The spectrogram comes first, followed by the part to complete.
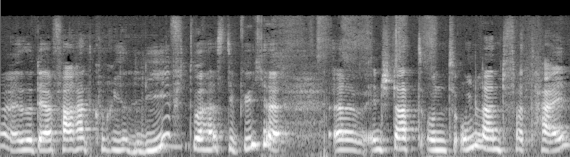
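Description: Very slow speech against noticeable background noise. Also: woman, fairly high pitch for a woman, ordinary pitch variation. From Bavaria, Munich. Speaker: podcast host and coach. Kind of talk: casual interview. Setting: on a couch in a bookshop.

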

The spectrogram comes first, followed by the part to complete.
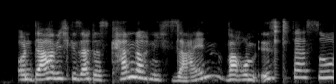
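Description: Very wide pitch swings run through the woman's speech. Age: 20s. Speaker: social media professional. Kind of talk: interview. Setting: video call. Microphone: poor sound quality via video call.

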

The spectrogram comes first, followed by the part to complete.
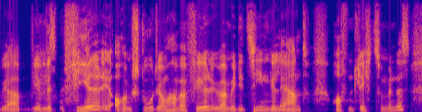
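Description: With a dry, close sound and no echo, a man with an ordinary speaking voice talks at a moderate pace using lively intonation. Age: 40s. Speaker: physician and medical association board member. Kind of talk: interview.

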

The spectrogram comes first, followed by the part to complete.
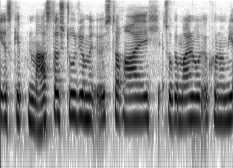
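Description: A woman talks in a plain, everyday voice. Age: 50s. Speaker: organisational development consultant. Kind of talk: interview.

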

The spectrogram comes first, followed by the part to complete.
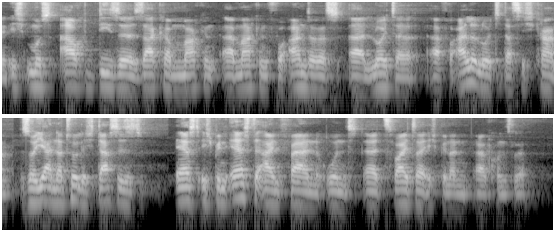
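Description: A man with an English accent at a moderate pace. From London, England (born in Zimbabwe). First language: English (speaking German). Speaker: singer. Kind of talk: casual interview. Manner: halting, searching for German words.

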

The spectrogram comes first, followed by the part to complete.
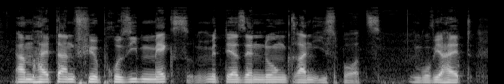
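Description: A man's fairly even intonation comes across in a dry, close sound with no echo. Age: 30s. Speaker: TV presenter. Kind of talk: casual chat. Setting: inn.

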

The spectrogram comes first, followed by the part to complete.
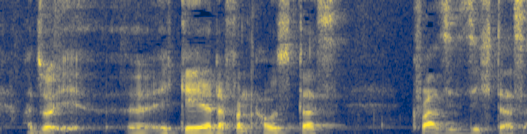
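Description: A man's fairly even intonation comes through audible room echo and clear background noise. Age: 50s. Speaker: professor. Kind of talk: interview. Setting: institute office.

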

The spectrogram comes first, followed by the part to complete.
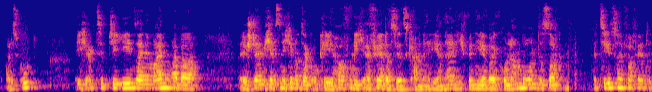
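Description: Over noticeable background noise and audible room echo, a man with a fairly high pitch speaks very fast with fairly even intonation. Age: 30s. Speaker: professional poker player. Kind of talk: casual interview chat. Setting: in person, sitting face to face.

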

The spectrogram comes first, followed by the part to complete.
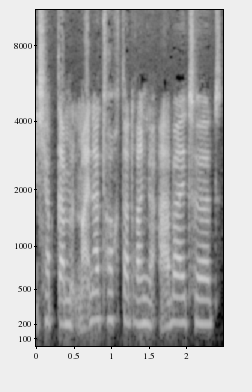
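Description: Delivery runs fairly slowly. There is a somewhat breathy quality to the voice. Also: woman. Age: 30s. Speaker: attachment parenting blogger and mother. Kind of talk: interview.

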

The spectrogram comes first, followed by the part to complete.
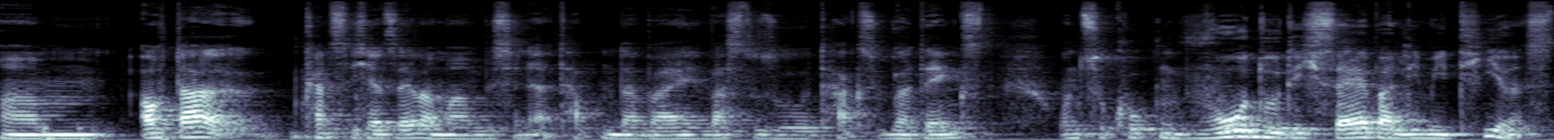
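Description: A man with a fairly low pitch and fairly even intonation speaks at a moderate pace amid noticeable background noise and audible room echo. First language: bilingual German and Romanian (speaking German). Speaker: podcast host. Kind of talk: casual interview.

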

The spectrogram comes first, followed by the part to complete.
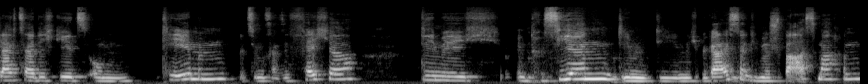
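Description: A woman's very slow speech, medium in pitch, dark and mellow in tone, with very wide pitch swings. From Pforzheim, Baden-Württemberg. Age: 30s. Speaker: trainee teacher. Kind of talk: interview.

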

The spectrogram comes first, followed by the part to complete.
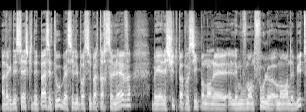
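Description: A man rattles along very fast, his pitch varying in an ordinary way. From Belgium. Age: 20s. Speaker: journalist. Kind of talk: casual chat.

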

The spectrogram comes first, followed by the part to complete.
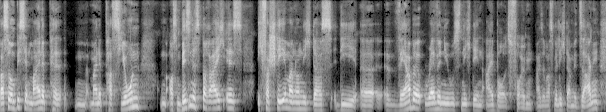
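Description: A man speaks at a fairly slow pace in a fairly high pitch, his dark, mellow tone carried by lively intonation. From Westphalia, Germany. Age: 40s. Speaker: tech company managing director. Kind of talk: podcast interview. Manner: hesitant, many fillers.

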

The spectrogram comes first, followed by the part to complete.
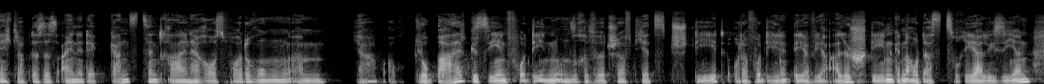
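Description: Hardly pausing at all, a man with a very deep, low pitch speaks at a moderate pace with ordinary pitch variation. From Germany, East Westphalia. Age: 30s. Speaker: labour market expert. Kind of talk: interview conversation. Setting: studio overlooking city skyline.

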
